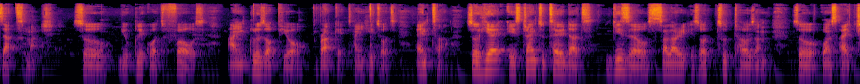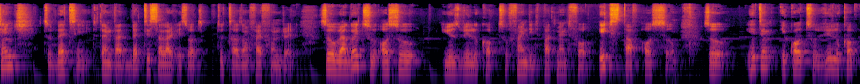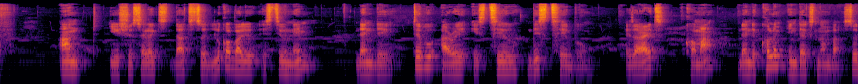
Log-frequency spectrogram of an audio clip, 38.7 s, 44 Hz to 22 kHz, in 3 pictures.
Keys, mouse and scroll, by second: 2.9 click, 3.1 click, 5.0 shift+0, 5.9 Return, 11.8 click, 12.8 click, 13.8 click, 21.0 click, 24.4 =, 25.5-26.8 typing, 27.8 click, 28.1 click, 30.0 click, 31.4 ,, 33.9 click, 33.9 ,, 36.5 ,.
